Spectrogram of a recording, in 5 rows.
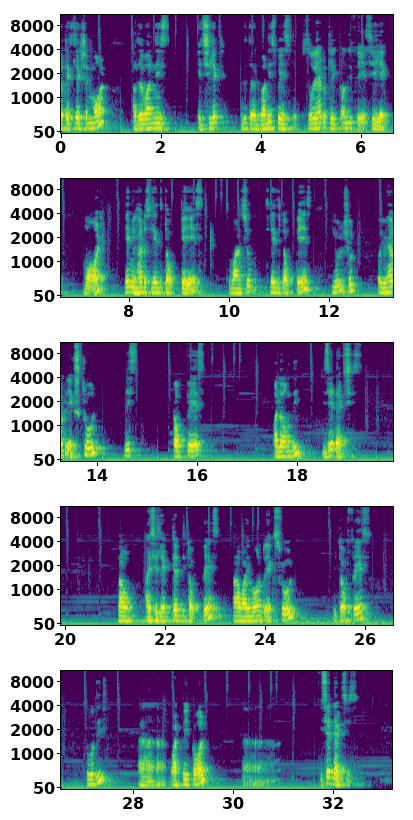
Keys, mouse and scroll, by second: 6.4-9.4 drag, 10.0 scroll down 1, 10.1 scroll up 1, 10.2 scroll down 1, 10.3-11.4 middle drag, 11.4-11.9 scroll down 1, 11.9-12.8 scroll down 1, 24.8 e.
